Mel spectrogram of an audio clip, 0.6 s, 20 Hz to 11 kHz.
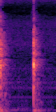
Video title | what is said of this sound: Import face off, VR6 R36 cylinder head upgrades for new cams | as soon as you hear that metal thump right there, you know you made contact and your valve seal is totally bottomed out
